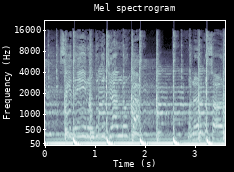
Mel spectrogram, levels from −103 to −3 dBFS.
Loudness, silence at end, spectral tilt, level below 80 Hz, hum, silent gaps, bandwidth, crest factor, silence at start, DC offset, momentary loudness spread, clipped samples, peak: -11 LUFS; 0 s; -4.5 dB/octave; -12 dBFS; none; none; 16.5 kHz; 10 dB; 0 s; under 0.1%; 4 LU; under 0.1%; 0 dBFS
